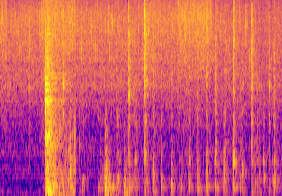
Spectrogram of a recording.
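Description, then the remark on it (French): A woman stirs a sauce in a kitchen: it sizzles and crackles steadily while the utensil scrapes and stirs through it in irregular strokes, with a louder burst of hissing at the start and no voices. “Puis, elle se remet à touiller sa sauce, comme si de rien n'était.”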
